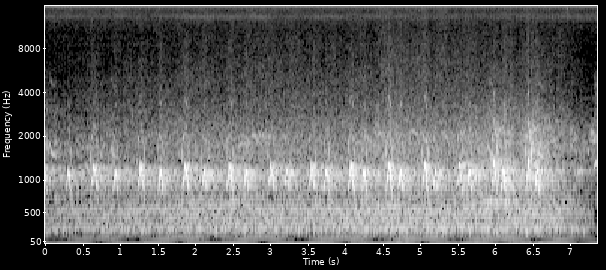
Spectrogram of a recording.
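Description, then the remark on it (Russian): A gibbon calls in a steady series of loud, hooting notes, about two per second, rising slightly in intensity, over a continuous dense jungle background of buzzing and chatter. Recorded in the jungle of South Vietnam. “Это особая удача. Крик гиббона.”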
